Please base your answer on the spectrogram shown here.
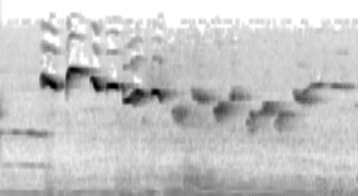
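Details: Oriental magpie-robin singing a string of clear whistled notes, some sliding downward, the phrase running about three seconds over a steady low hum.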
